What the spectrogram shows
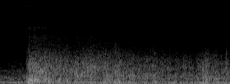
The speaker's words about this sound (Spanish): El cielo está cubierto de una tonalidad gris El paisaje es el mismo, pero la sensación que produce es diferente. Comienzas a escuchar los primeros truenos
